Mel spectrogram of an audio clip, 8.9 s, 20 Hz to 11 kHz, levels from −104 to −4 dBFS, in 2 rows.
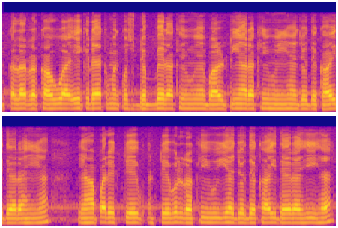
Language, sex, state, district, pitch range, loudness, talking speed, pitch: Hindi, male, Uttar Pradesh, Deoria, 135-140 Hz, -16 LUFS, 230 wpm, 140 Hz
